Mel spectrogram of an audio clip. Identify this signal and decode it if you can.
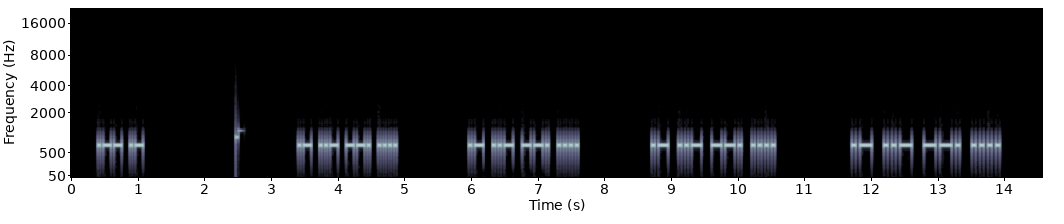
Morse code, heard as a keyed tone, about 25 wpm, 700 Hz. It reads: WA AUGH AUGH AUGH AUGH
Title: Speed-Racing Multi-letter Phonemes - 20wpm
